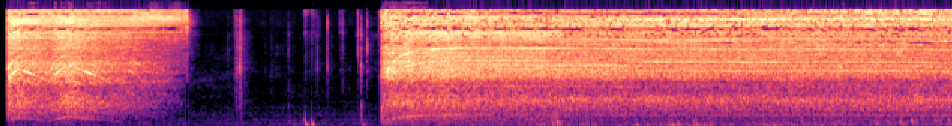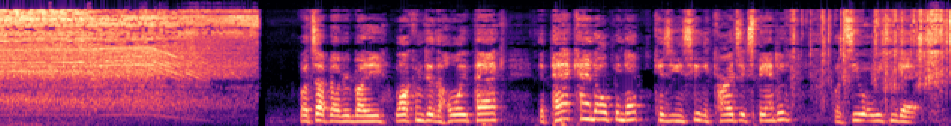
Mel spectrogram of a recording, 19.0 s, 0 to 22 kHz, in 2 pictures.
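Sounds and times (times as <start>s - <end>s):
small motor whirring: 0.1s - 1.9s, 3.8s - 12.1s.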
